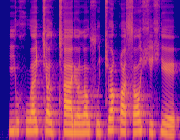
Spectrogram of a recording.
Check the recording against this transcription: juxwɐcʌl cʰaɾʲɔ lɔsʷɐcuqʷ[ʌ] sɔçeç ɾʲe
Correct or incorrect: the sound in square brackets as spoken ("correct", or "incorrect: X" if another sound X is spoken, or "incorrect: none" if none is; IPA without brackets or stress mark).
correct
